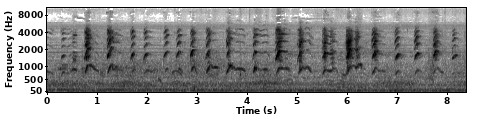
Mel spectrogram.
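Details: Australian Shepherd puppy Cedar, a seven-week-old red bi female, among a litter of girl puppies: a run of high, rising-falling yelps about twice a second, fairly steady, with faint low background rumble.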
